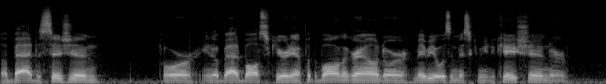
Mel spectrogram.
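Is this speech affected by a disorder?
No.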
